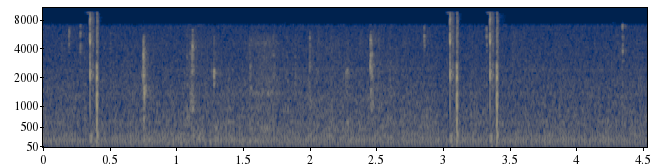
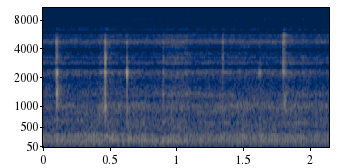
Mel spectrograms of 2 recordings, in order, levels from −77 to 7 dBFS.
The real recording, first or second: first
